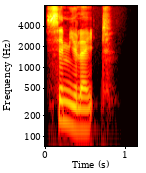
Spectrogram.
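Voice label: "simulate", British English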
